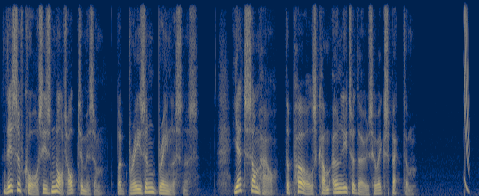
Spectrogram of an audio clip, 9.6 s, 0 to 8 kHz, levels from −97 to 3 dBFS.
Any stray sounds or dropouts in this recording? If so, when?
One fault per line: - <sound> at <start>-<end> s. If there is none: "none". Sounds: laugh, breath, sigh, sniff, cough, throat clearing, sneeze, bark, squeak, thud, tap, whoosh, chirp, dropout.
- chirp at 9.3-9.4 s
